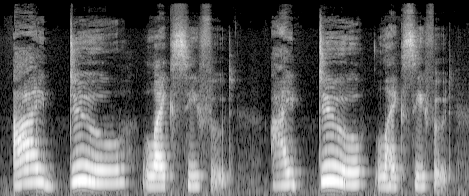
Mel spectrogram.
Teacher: There are 2 verbs, do and like, but one of them is emphasized. I do like seafood. It's the verb do. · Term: emphasis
